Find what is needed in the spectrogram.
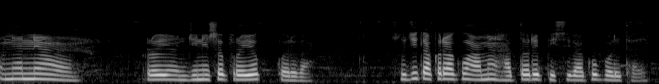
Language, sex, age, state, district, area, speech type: Odia, female, 18-30, Odisha, Balangir, urban, spontaneous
